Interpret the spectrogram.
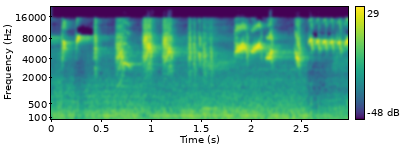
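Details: Olive-backed sunbird in energetic full song with a rich repertoire of fill-in phrases, meant as a master recording to train other birds: sharp, very high chirps and short sweeping notes ending in a fast, even run of ticking notes.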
